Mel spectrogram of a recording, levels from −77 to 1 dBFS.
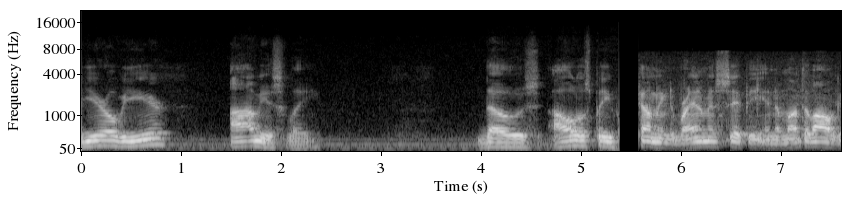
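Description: At 5.37 s the sound drops out for about 200 ms, then returns duller and narrower, with nothing above 7.6 kHz, and stays that way to the end. A faint new background noise sits roughly 30 dB under the signal, while the loudness stays about the same. This is likely an input switched to a poorer device partway through the recording, a change that brings a narrower band and its own noise floor.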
